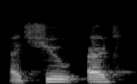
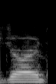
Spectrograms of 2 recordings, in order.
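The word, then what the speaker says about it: Sjoerd: screen for you guys a shoe art not as jord or anything like that it's always a good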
